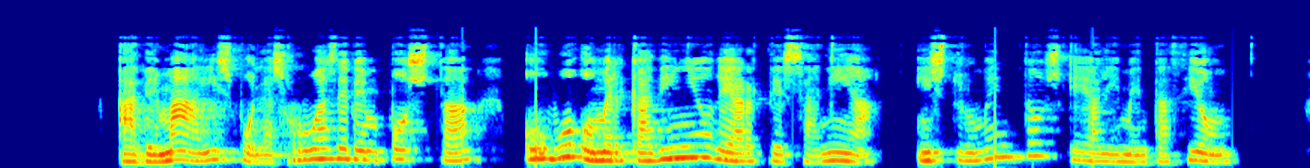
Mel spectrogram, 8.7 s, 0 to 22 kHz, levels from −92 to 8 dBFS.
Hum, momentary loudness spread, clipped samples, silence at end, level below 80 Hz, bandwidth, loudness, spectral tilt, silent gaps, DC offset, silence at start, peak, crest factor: none; 10 LU; under 0.1%; 0.55 s; -58 dBFS; 9.6 kHz; -17 LUFS; -4.5 dB/octave; 3.37-3.49 s, 5.89-6.09 s; under 0.1%; 0.8 s; 0 dBFS; 18 dB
